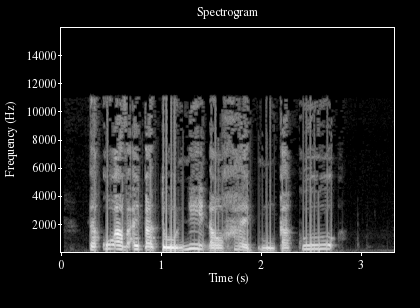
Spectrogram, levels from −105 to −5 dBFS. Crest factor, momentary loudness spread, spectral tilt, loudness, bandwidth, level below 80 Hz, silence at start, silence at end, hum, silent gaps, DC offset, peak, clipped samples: 18 dB; 9 LU; -4.5 dB/octave; -19 LUFS; 11.5 kHz; -50 dBFS; 0.3 s; 0.6 s; none; none; under 0.1%; 0 dBFS; under 0.1%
